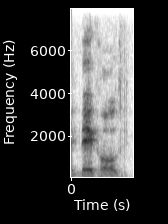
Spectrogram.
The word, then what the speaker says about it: Boeghold: the Spocks, while Boeghold, do I pronounce Big, it right? yeah, I don't know what it would be in its official European pronunciation, but in America we just say big hold.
